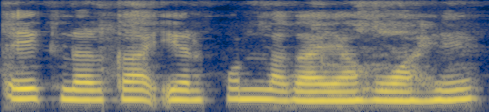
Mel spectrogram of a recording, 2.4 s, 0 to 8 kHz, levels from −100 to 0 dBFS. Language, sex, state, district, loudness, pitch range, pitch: Hindi, female, Arunachal Pradesh, Papum Pare, -15 LUFS, 215-235 Hz, 225 Hz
